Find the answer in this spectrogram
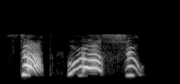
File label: Voices Freeze Male Young; Rebel Cops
